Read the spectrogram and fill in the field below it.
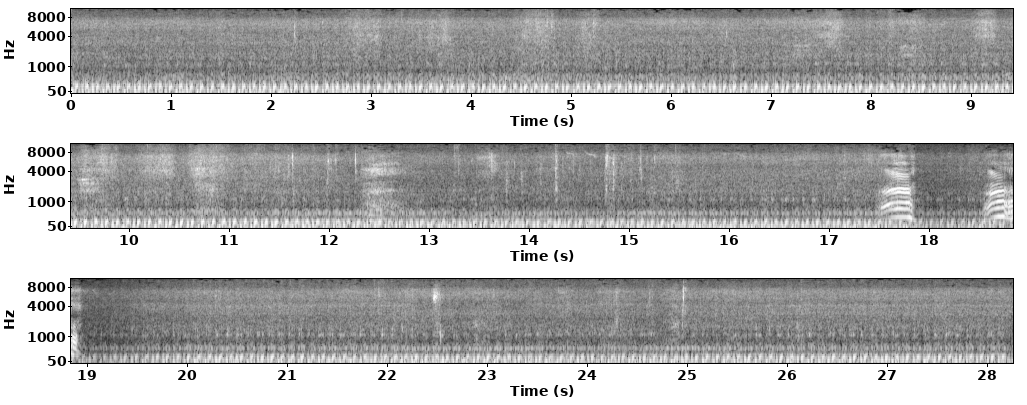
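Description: Thick mud squelches and splashes around the quad bike's wheels.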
